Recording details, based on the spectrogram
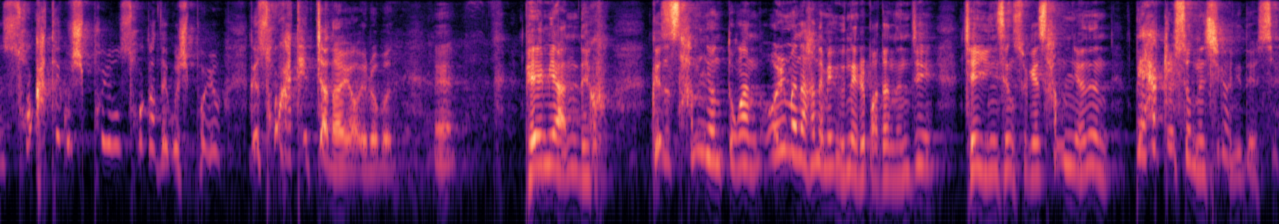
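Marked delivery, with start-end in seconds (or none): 0.0-2.2 mock weeping, tearful, crying voice. Retelling a tearful prayer from army training: retelling own crying. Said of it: "막 울면서".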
